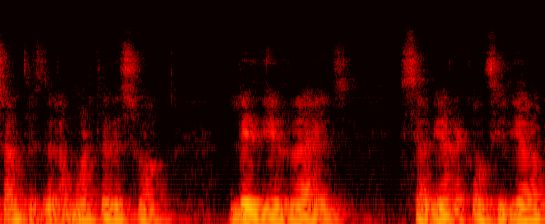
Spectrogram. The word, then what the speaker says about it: Swann: que tenía que decir, habría pronunciado Svan en lugar de Swan. Cambio que, como se dio cuenta poco más tarde, era peyorativo, porque convertía ese nombre de origen inglés en un nombre alemán.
